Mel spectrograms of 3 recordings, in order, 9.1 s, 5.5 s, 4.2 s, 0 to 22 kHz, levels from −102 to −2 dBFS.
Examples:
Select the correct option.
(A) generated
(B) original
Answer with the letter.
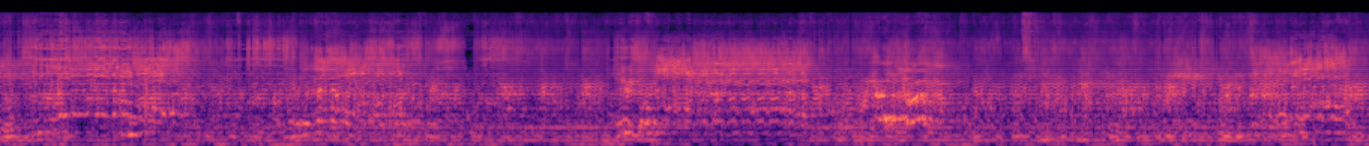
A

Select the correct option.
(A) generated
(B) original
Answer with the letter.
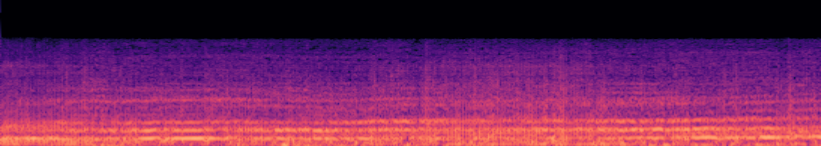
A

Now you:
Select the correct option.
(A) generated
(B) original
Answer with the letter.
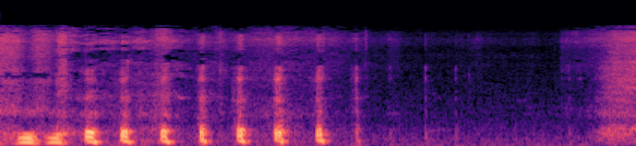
A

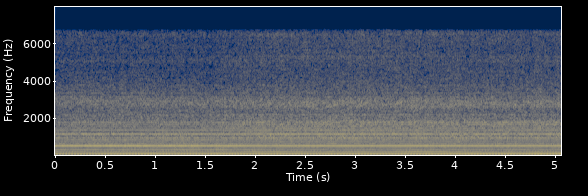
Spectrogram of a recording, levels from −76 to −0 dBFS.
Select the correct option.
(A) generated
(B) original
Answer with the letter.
B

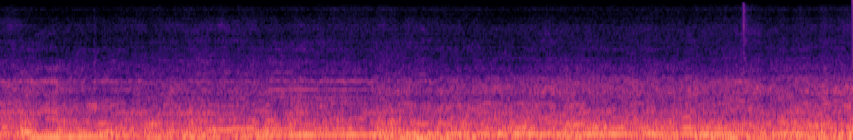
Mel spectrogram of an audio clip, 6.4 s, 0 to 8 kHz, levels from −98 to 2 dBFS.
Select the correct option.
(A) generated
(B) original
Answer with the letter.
A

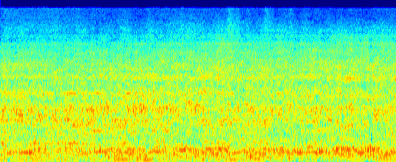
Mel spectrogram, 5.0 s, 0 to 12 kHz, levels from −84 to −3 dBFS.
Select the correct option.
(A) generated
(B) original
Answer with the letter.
A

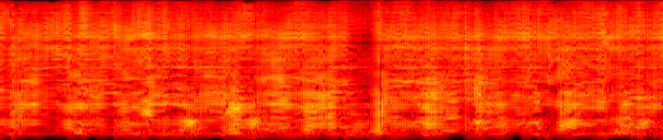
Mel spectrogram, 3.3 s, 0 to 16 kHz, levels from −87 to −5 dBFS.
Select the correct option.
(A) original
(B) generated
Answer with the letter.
B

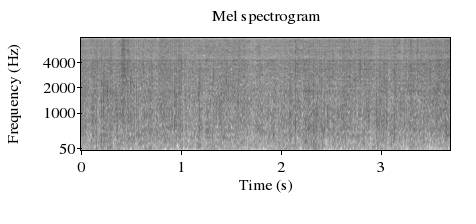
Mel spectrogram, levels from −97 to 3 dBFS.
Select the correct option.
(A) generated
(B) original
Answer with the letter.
A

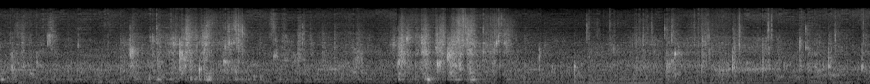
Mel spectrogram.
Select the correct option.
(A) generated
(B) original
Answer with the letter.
A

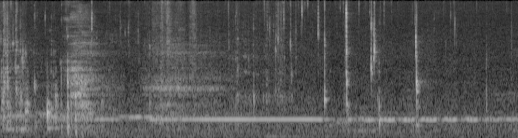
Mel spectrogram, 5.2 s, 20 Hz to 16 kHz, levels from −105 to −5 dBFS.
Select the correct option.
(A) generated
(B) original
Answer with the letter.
B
